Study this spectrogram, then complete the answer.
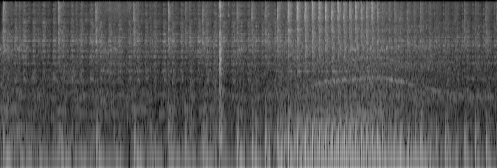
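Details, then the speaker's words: Isetta single-cylinder at start-up, throttle assisted: uneven lumpy putting swelling and sagging with throttle, barely running before it catches. "got to help her a little bit I think once it gets going here it'll run what do you think still yeah there we go so she sounds nice"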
